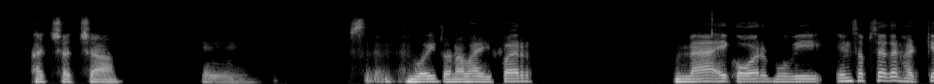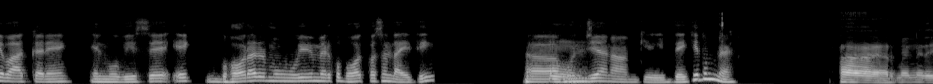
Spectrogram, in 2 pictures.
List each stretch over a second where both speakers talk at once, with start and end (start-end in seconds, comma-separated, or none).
none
